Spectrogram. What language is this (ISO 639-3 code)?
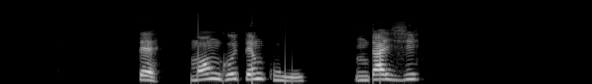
jgo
